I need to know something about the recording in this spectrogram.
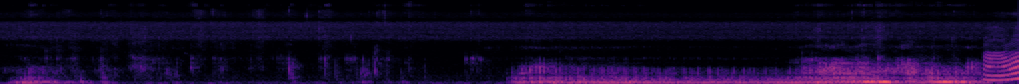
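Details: Beagle named Teo eating ice cream indoors, usually gentle but angered when teased with food; licking clicks give way to a low, continuous rumbling growl for the last four seconds, with a woman's voice over it and a steady cicada buzz behind.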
